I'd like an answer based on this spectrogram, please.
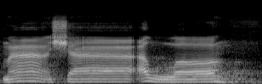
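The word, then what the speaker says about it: ما شاء الله: Selanjutnya, masya Allah terdiri dari beberapa huruf, yaitu mim, alif, kemudian shin, alif, hamzah, selanjutnya alif, lam lagi, dan ha. Sehingga terbaca masya Allah.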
